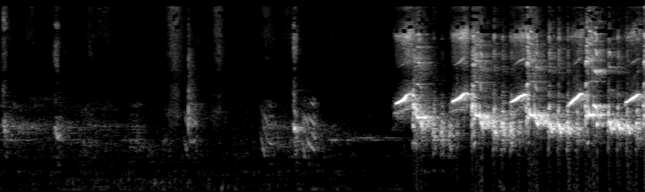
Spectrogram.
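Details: Partridge (teetar) calling: after about five quiet seconds with faint scattered sounds, loud harsh squawking notes begin, each with a sharp rising upper note, repeated rapidly and steadily to the end.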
